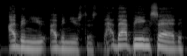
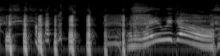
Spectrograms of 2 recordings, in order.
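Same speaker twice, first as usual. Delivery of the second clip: laughing; 4 semitones higher, 4 dB louder, much slower than usual. Real, not acted.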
